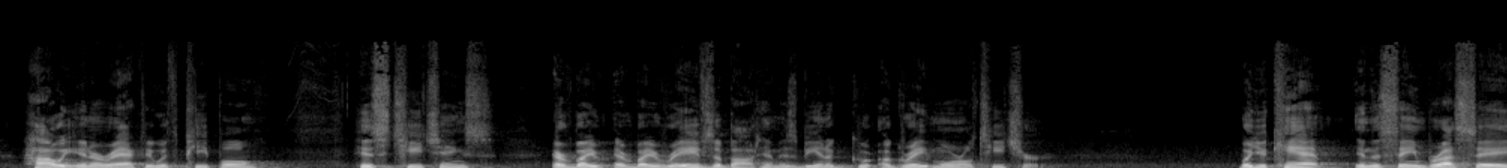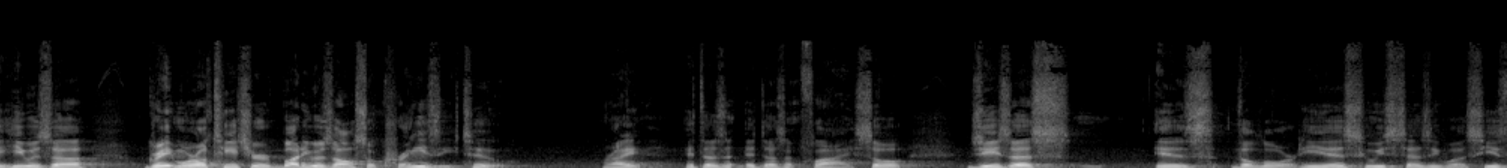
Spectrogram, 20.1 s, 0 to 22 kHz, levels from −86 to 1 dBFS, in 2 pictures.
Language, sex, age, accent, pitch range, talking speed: English, male, 50-69, American, 120-165 Hz, 165 wpm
